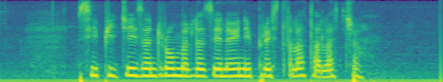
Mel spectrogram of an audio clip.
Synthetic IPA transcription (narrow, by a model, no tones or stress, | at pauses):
sipʰid͡ʒezənd̪ɨɾoməlːəzenawɪnjɛpɾest̪ʼəlat̪ʰalat͡ʃːɛw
